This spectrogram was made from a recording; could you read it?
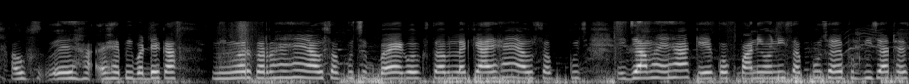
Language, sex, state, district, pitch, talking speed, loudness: Hindi, female, Chhattisgarh, Balrampur, 275 Hz, 250 wpm, -20 LUFS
